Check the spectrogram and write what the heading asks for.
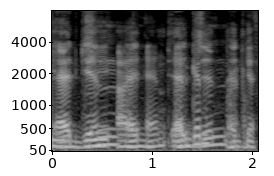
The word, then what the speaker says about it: Edgin: heard it before, and it's spelled edging without a G. And maybe you pronounce it Edgin, but it's pronounced Edgin without a G.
